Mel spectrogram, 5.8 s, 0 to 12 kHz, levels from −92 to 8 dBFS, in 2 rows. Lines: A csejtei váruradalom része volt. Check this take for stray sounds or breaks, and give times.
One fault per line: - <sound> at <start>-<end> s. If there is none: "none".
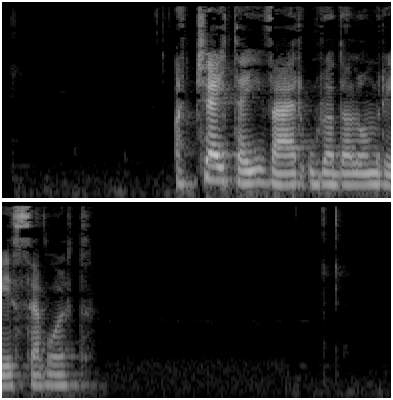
none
